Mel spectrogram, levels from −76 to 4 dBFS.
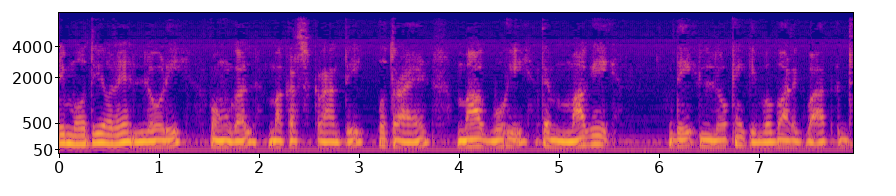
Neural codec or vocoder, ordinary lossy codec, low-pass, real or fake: none; none; 7.2 kHz; real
